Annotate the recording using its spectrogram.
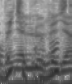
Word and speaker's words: Daniel Leveillé: Tout ça pour illustrer ce travail du Québécois Daniel Leveillé. Est-ce que je le prononce bien Oui, c'est Daniel Leveillé.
